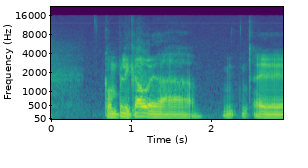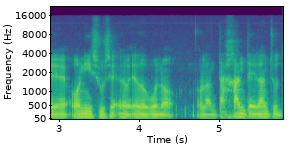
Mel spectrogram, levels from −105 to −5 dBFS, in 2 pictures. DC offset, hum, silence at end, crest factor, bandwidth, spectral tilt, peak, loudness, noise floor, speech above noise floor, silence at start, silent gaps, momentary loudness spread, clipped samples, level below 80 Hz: 0.2%; none; 0 s; 20 dB; 15.5 kHz; -6.5 dB/octave; 0 dBFS; -21 LUFS; -48 dBFS; 28 dB; 0 s; none; 13 LU; under 0.1%; -46 dBFS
